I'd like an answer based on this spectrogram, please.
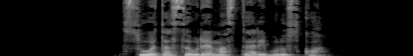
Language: Basque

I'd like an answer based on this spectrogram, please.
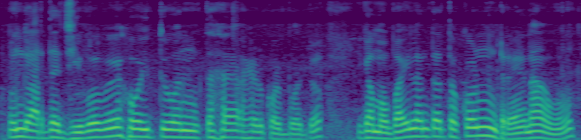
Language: Kannada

